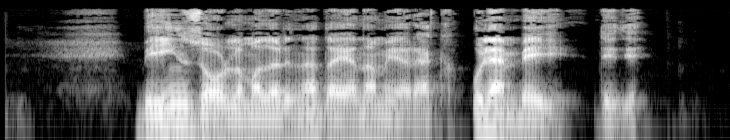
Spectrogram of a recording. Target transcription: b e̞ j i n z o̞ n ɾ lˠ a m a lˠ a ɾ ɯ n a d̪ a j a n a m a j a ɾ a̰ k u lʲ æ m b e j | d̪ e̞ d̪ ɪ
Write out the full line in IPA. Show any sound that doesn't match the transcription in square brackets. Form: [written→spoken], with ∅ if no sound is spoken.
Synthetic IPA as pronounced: b e̞ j i n z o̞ [n→∅] ɾ lˠ a m a lˠ a ɾ ɯ n a d̪ a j a n a m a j a ɾ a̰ k u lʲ æ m b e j | d̪ e̞ d̪ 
